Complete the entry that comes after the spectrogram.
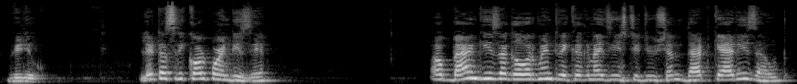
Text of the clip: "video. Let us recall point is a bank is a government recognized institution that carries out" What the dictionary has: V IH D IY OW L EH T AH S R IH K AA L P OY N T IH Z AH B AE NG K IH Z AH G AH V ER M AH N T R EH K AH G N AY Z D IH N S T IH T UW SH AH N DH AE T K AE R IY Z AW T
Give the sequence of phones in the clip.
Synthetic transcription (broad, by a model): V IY D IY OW L EH T AH S R IH K AA L P OY N T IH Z AH B AE NG K IH Z AH G AH V ER M AH N T R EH K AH G N AY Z IH N S T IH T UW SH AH N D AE T K AE R IY Z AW T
